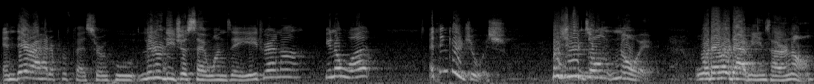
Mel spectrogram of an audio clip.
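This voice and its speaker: A woman talks very fast in a high pitch with a Colombian accent, her pitch swinging very widely. Noticeable background noise and audible room echo fill the recording. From Colombia, raised in US. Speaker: program alumna giving tribute. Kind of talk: personal testimony speech.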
